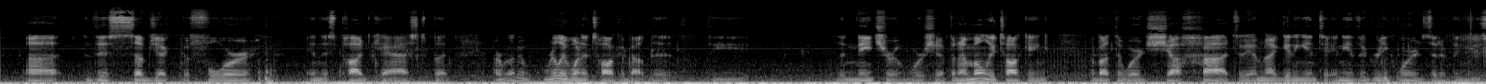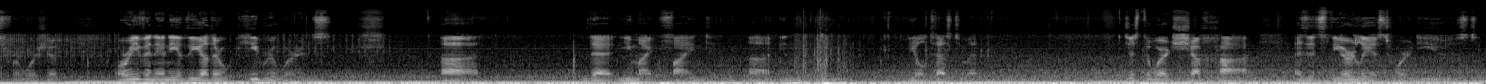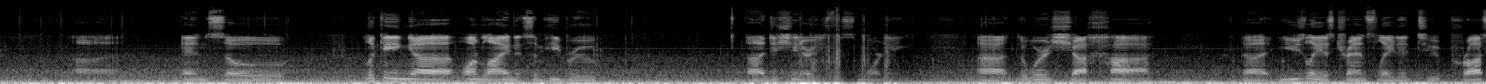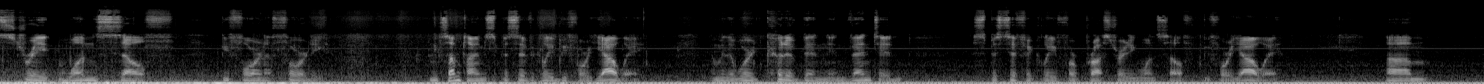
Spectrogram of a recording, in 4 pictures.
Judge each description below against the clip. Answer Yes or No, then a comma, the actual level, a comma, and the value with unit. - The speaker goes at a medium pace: No, slow, 120 wpm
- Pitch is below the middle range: Yes, very low, 85 Hz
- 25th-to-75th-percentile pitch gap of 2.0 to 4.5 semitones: No, average, 5.1 semitones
